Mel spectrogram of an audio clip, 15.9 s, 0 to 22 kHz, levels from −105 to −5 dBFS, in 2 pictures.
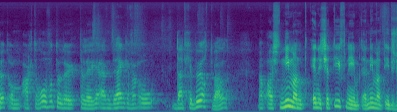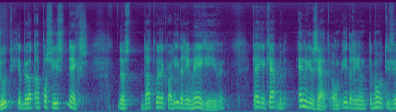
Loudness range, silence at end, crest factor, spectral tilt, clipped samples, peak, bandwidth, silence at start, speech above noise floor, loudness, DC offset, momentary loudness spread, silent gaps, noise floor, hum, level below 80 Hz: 7 LU; 0 s; 22 dB; -5.5 dB/octave; under 0.1%; -12 dBFS; over 20 kHz; 0 s; 33 dB; -33 LUFS; under 0.1%; 10 LU; none; -65 dBFS; none; -78 dBFS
